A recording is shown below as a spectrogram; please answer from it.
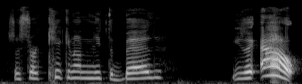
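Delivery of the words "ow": loud, high hammed-up yelp; mock pain. Dad faking being kicked under the bed, mock yelp. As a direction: fake getting hurt for laughs.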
